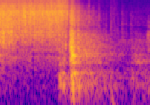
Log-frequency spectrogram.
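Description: Comedy vomiting sound effect: a loud hissing gush of a person throwing up, which fades away over the second second.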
